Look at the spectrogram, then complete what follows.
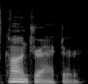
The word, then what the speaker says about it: Contractor: And yep, I I really did look up the pronunciation and it is Contractor.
